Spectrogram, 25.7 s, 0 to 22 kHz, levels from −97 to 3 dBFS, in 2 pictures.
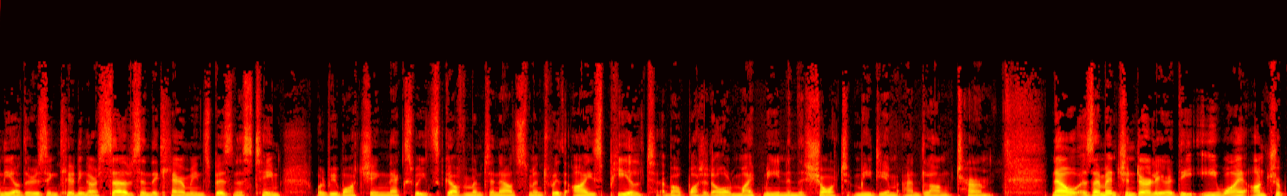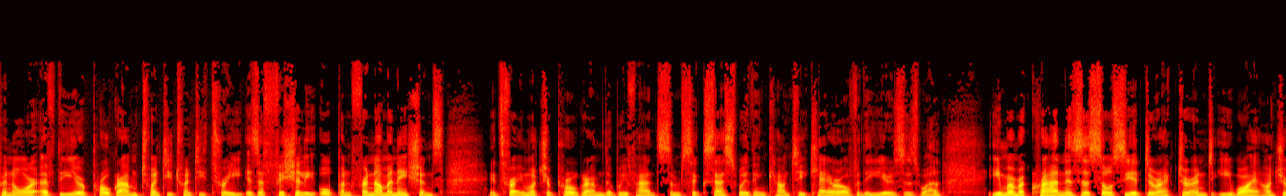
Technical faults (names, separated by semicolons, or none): none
